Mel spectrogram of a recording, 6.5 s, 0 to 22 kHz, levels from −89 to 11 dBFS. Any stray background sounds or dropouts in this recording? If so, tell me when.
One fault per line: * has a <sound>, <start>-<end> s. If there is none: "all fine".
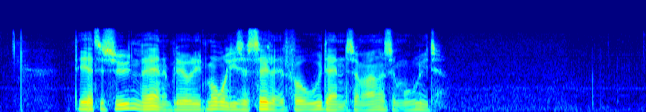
all fine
